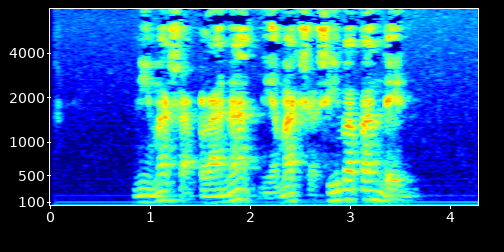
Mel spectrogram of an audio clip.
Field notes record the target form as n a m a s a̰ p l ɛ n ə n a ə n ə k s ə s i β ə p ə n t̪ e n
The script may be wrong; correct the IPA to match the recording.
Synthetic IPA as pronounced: n i m a s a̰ p l a n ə n i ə m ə k s ə s i β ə p ə n d̪ e n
